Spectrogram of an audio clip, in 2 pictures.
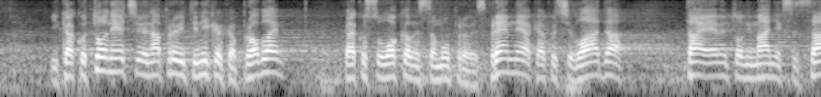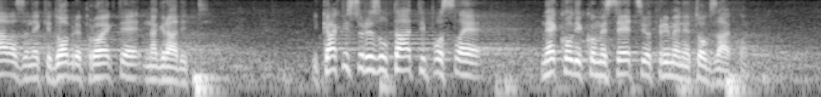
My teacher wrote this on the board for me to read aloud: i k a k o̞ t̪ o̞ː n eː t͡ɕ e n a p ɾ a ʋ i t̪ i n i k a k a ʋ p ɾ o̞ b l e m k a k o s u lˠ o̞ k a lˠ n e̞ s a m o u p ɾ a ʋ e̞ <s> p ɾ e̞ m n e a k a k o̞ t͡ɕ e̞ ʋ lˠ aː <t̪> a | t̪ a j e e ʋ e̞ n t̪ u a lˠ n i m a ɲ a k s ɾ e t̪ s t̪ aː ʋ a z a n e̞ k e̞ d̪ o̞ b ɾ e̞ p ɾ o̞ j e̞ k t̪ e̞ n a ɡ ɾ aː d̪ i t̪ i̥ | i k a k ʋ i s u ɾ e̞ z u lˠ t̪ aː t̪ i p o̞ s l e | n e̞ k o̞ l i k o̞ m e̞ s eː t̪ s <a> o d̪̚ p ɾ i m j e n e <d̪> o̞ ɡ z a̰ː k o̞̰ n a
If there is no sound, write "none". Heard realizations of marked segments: s, d̪, i, t̪

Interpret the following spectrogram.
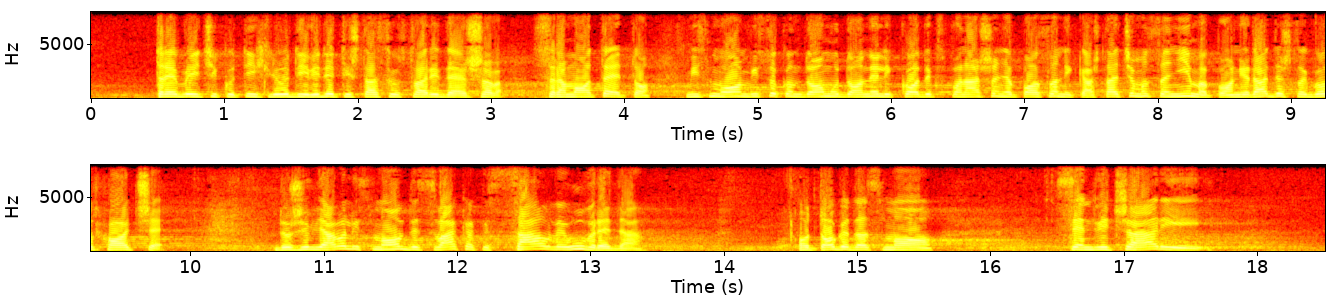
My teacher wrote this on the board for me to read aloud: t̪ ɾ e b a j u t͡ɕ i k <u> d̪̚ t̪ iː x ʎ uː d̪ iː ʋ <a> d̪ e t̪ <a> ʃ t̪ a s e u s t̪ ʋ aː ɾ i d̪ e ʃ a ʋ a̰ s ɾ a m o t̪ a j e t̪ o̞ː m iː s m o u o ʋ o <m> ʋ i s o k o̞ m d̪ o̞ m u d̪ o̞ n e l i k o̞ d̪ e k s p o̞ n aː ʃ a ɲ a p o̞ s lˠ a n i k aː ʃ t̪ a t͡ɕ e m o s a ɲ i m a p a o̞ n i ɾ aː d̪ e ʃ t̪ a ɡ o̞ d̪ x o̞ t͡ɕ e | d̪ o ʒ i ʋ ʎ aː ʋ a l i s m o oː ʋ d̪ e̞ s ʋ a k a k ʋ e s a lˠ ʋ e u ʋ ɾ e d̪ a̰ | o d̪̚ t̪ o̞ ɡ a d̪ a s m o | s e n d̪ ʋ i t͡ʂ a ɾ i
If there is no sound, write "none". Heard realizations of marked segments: o, i, i, m

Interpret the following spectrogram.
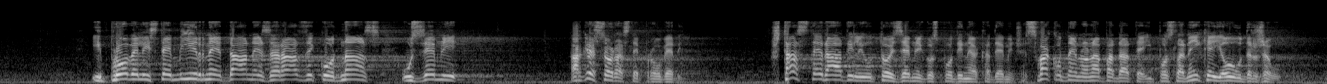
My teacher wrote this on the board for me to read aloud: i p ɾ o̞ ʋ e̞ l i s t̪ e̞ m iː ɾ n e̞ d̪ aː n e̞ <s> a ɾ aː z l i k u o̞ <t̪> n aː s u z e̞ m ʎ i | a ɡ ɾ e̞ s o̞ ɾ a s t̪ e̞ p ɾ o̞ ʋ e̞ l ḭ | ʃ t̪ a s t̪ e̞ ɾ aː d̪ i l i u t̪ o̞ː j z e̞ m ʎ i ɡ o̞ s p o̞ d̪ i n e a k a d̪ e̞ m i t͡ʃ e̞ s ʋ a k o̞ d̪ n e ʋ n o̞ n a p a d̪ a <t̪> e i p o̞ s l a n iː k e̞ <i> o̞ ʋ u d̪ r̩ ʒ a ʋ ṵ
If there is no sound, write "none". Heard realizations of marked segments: z, d̪, t̪, i

